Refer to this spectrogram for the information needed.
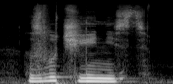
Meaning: criminality, crime
- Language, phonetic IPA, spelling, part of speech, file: Ukrainian, [zɫɔˈt͡ʃɪnʲːisʲtʲ], злочинність, noun, Uk-злочинність.ogg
